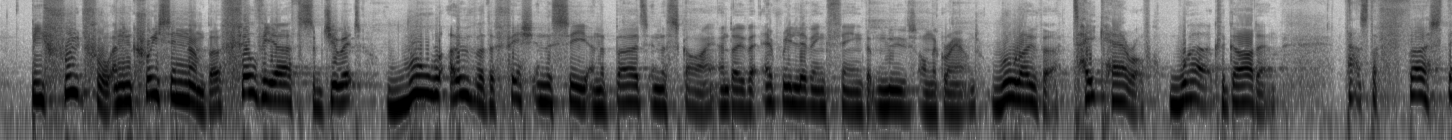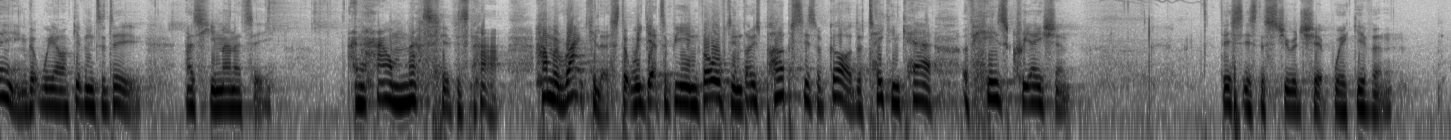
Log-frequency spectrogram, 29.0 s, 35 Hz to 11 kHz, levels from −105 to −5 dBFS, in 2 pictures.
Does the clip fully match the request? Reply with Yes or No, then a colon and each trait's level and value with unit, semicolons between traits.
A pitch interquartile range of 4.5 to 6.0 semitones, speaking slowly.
No: average, 4.8 semitones; average, 175 wpm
